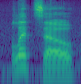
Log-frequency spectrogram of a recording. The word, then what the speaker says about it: Blitzo: CEO Blitzo, the O is silent.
